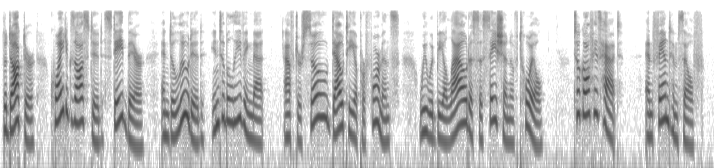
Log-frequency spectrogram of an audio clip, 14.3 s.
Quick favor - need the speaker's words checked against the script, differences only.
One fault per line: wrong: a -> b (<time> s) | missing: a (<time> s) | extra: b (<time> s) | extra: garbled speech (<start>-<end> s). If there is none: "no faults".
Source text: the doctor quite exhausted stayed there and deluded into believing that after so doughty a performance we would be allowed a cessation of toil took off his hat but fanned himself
wrong: but -> and (12.9 s)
